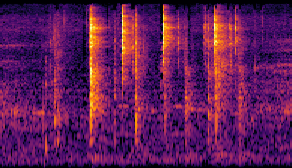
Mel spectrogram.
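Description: Computer mouse clicks while designing a poster in Canva: a quiet cluster of sharp, close clicks and taps in an uneven rhythm over soft room hiss, with no talking.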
